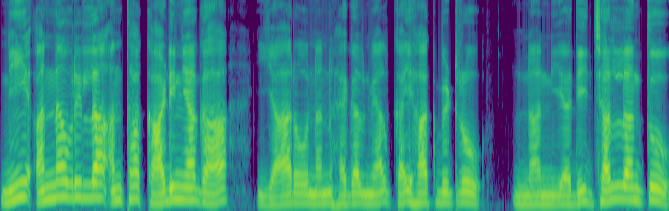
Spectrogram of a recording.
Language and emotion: Kannada, surprised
